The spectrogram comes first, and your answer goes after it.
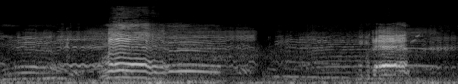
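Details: Sheep from a flock raised in northern Spain giving two loud, quavering bleats about three seconds apart, each rich in harmonics and wobbling in pitch, with softer bleats from other animals between them.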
